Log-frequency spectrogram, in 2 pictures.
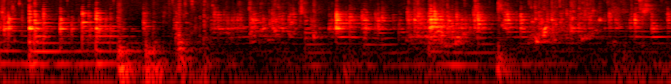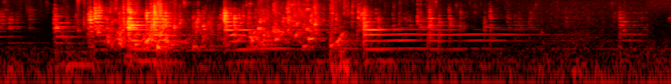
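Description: Water sloshes in a bowl of icy water.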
